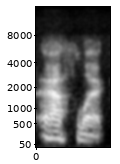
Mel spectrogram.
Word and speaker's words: Auchinleck: predecessor was Field Marshall you pronounce the name Auchinleck a uch okay I am jelly see it's actually pronounced Affleck okay that's how it's pronounced but action no I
